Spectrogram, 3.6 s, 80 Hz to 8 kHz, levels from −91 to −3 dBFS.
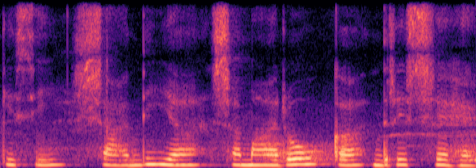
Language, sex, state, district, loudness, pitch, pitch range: Hindi, female, Chhattisgarh, Raipur, -16 LUFS, 250 Hz, 245-260 Hz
